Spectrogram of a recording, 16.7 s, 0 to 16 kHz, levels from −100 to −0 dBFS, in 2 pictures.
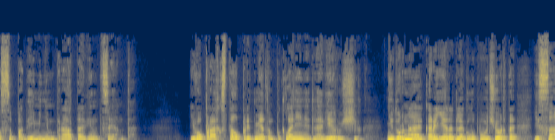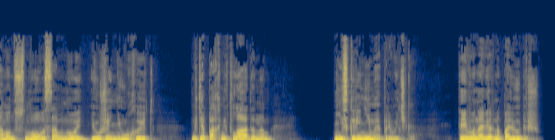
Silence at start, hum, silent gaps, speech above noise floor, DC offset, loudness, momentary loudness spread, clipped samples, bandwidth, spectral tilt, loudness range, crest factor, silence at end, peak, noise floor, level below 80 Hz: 0 s; none; 13.19-13.25 s; 55 dB; under 0.1%; -14 LUFS; 12 LU; under 0.1%; 12.5 kHz; -7 dB/octave; 5 LU; 14 dB; 0.3 s; 0 dBFS; -69 dBFS; -42 dBFS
